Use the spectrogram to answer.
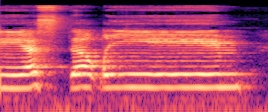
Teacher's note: حمزے کو یا کے ساتھ ملا کر پڑھیں گے، نون کے ساتھ ملا کر نہیں پڑھیں گے۔ قوف کو موٹا پڑھیں گے، قوف کو یا کے ساتھ ملا کر ایک الف کے مقدار کھینچیں گے، آخر میں میم ساکن ہے۔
